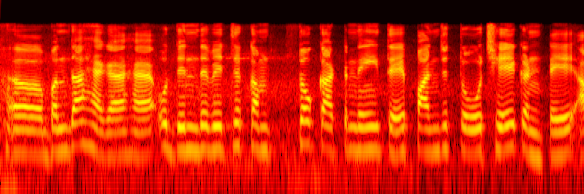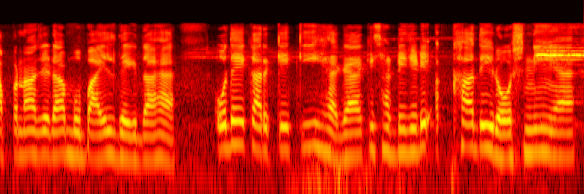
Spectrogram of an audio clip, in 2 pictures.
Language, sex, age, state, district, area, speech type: Punjabi, male, 45-60, Punjab, Ludhiana, urban, spontaneous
